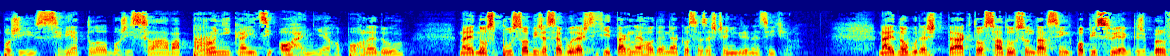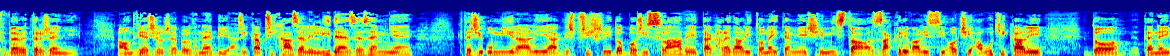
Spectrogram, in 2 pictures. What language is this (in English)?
Czech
